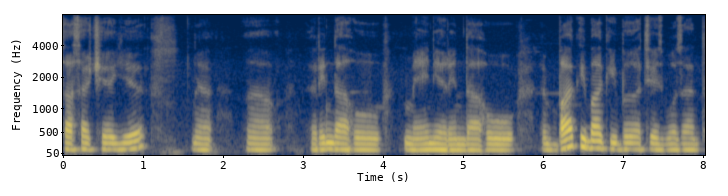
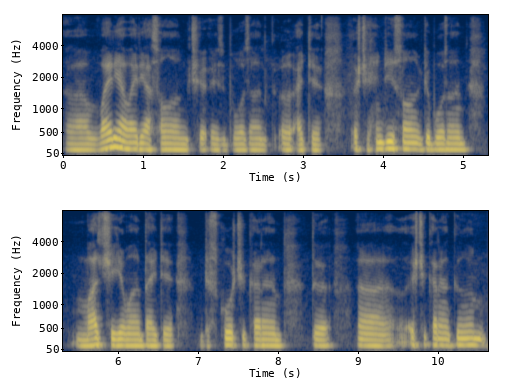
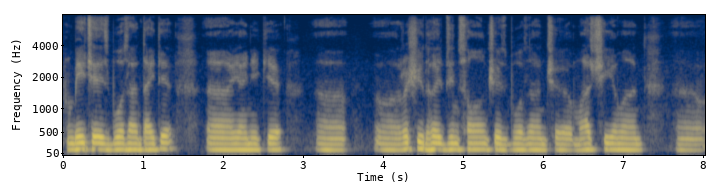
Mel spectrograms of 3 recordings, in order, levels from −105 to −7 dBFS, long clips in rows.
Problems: low volume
